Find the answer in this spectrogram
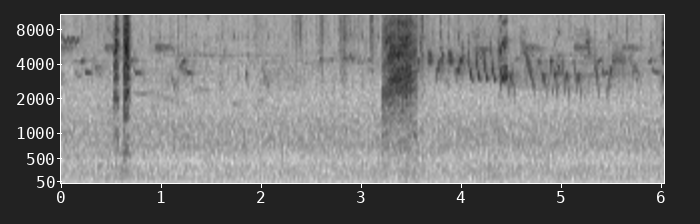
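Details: Male common pheasant in Recke, Germany, in May, loudly announcing his presence: a harsh, explosive crow, then a quick whirring flutter of short rasping pulses, after a brief sharp call from another bird.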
